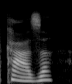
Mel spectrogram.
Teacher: na palavra casa, a letra S tem som de Z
